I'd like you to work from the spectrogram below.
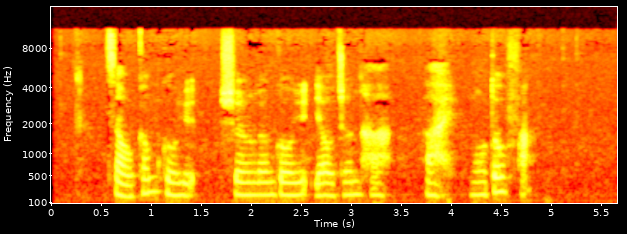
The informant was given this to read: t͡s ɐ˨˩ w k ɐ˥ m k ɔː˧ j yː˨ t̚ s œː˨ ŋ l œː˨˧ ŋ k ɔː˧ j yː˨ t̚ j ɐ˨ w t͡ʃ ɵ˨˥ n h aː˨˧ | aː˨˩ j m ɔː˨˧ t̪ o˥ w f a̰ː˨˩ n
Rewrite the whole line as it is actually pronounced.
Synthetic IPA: t͡s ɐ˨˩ w k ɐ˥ m k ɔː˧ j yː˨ t̚ s œː˨ ŋ l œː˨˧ ŋ k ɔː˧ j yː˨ t̚ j ɐ˨ w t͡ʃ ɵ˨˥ n h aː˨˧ | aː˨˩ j ŋ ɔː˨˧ t̪ o˥ w f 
